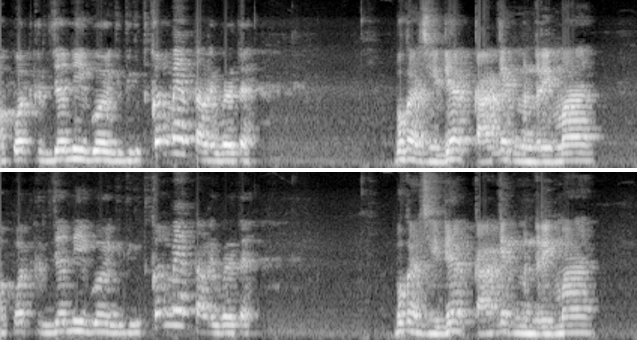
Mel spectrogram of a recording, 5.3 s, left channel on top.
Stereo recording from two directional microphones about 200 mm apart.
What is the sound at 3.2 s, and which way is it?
Speech, 30° left (ahead or behind).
